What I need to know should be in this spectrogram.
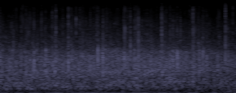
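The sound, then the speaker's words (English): A church audience at Moody Church claps in dense, steady applause. Many overlapping hand claps form an even wash of sound that holds at a constant level throughout. “But you can go ahead and clap.”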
